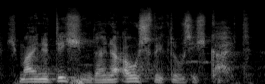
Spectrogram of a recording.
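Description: Preacher doing god talking soft and slow, hushed, long church echo. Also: male voice, mid-range voice, lightly acted. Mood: tender, solemn. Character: gentle, quiet God addressing the listener.

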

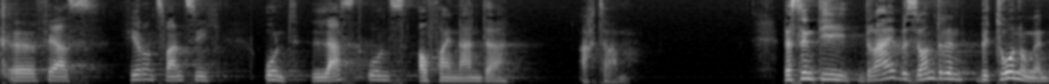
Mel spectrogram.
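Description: Male preacher, measured and repetitive, warm low timbre, reverberant church hall. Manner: measured, repeats phrases for emphasis. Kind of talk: sermon.

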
